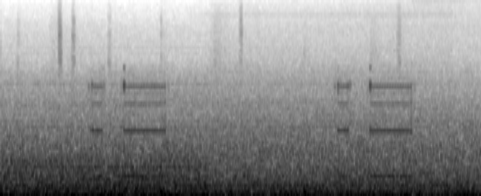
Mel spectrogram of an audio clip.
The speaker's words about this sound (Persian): اگه بخوای میتونیم همین الان بهش زنگ بزنیم.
